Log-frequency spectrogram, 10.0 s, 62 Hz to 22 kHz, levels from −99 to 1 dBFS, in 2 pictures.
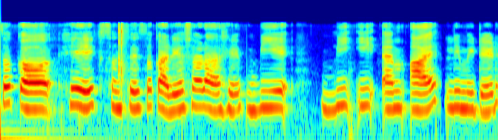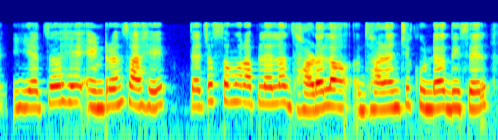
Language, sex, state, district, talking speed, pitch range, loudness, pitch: Marathi, male, Maharashtra, Chandrapur, 120 wpm, 235-275 Hz, -19 LUFS, 245 Hz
